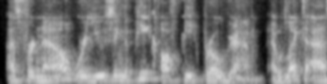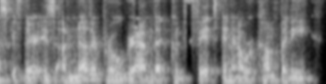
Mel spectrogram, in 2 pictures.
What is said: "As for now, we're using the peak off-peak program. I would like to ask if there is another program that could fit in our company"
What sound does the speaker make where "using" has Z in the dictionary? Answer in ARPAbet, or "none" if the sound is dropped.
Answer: Z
